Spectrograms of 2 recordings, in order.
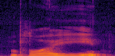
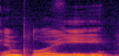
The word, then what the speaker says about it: employee: might find that difficult in that case I have second syllable stress as I said before we also can say this word employee with last syllable stress in which case it would be more like employee same sounds but I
